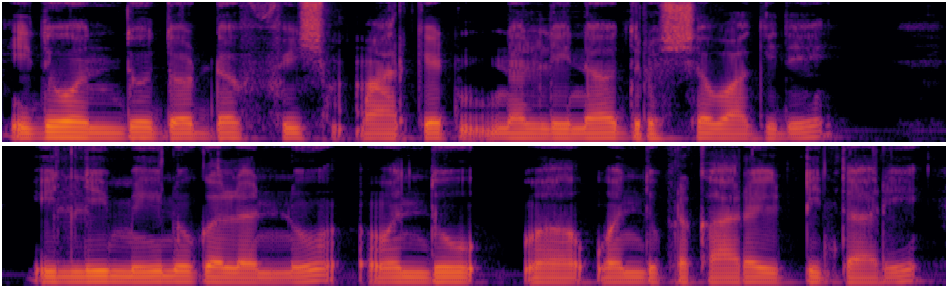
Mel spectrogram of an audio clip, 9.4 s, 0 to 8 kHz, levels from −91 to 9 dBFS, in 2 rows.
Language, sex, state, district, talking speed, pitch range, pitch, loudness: Kannada, male, Karnataka, Belgaum, 85 wpm, 100-105 Hz, 105 Hz, -30 LUFS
